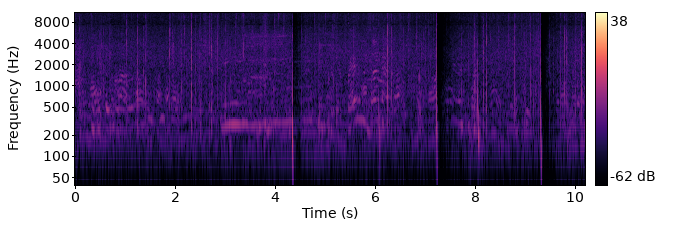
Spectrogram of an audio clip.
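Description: People talking in the background, with scattered light ticks of rain. The sound breaks off abruptly three times where the clips are cut together.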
